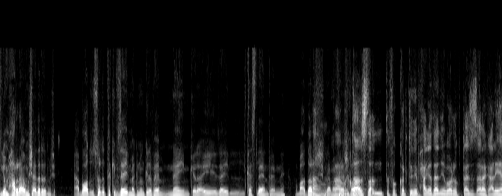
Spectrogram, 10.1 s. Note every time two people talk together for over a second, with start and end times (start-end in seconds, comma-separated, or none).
6.2-7.4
